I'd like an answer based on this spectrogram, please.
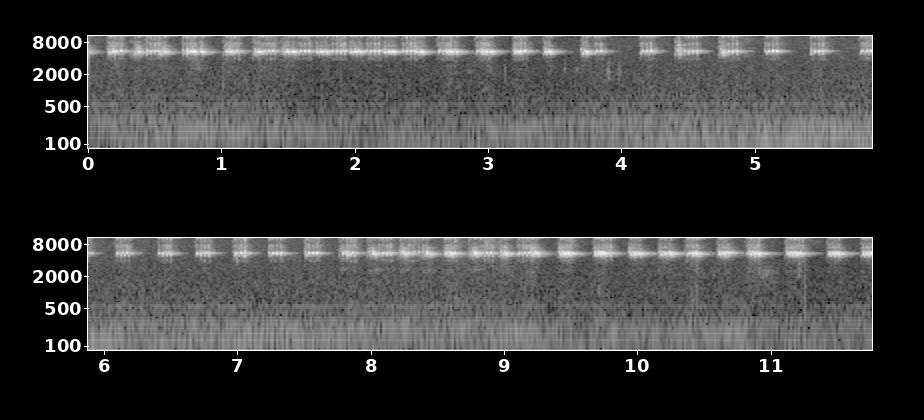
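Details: Cricket giving rapid, shrill chirps repeated roughly every quarter second, loud and continuous throughout with an even rhythm over a faint low background hum.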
